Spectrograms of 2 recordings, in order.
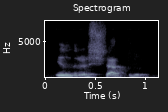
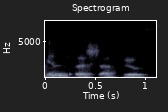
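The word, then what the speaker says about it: Indraśatru: He did is he just misplaced the accent. He said Indra Shatru, which means Indra will be the mortal enemy and kill this creature that I'm creating.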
